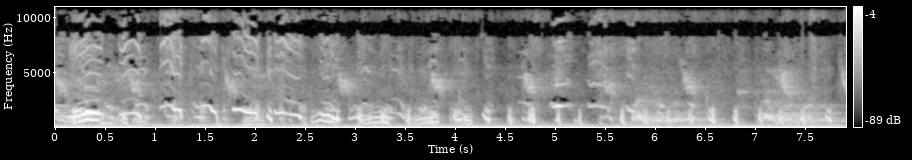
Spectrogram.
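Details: Several Golden Retriever puppies whimpering: a busy run of short, high, squeaky whines and yelps, some bending up and down, tumbling over one another in quick succession over a low background rumble.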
